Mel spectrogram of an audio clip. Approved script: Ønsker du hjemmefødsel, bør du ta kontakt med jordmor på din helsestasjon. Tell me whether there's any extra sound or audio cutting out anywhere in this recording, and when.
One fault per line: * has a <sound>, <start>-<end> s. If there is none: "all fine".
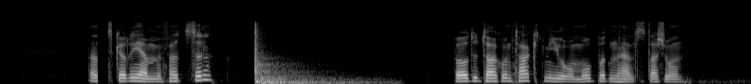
* has a dropout, 1.0-1.1 s
* has a thud, 2.5-4.1 s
